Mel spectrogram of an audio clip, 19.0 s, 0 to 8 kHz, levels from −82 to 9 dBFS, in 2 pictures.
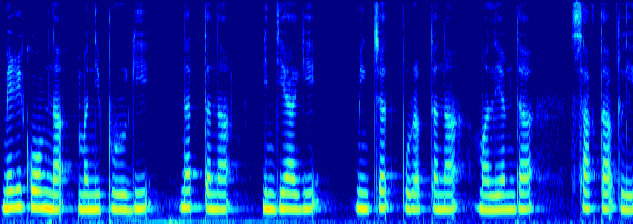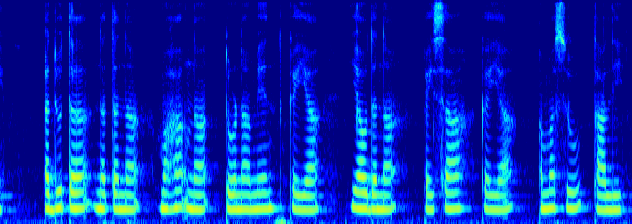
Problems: background sounds at intervals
